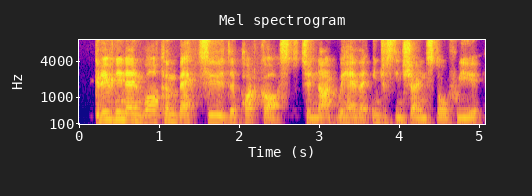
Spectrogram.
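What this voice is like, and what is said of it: South African accent. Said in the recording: “As most of you can hear by our accents, we are in completely different parts of the world... I'm all the way back in South Africa”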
